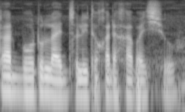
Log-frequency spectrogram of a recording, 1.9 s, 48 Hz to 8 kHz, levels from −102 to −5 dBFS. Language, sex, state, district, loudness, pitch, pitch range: Assamese, male, Assam, Hailakandi, -22 LUFS, 105 Hz, 100-115 Hz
